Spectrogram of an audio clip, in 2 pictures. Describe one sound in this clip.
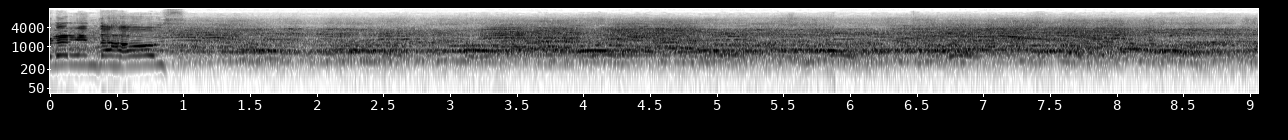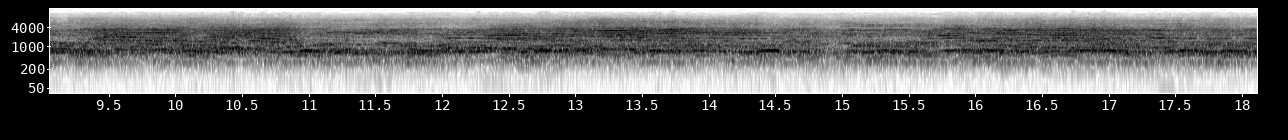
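A crowd of men and women chatters loudly.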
